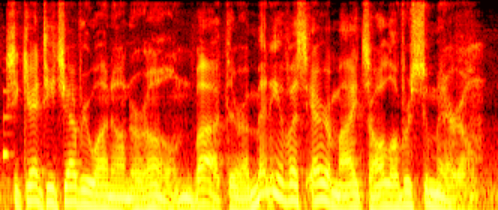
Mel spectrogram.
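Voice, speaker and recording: A man's voice: mid-range voice, sing-song, fairly quick, mellow, slight background noise. A man voicing a hearty, noble desert mercenary leader in a video game, with a florid, declamatory way of speaking. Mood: earnest, admiring. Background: game background music with plucked strings.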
